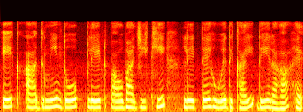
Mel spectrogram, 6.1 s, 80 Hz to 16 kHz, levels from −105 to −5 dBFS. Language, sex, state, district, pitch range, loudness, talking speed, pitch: Hindi, female, Madhya Pradesh, Dhar, 220-235 Hz, -13 LUFS, 130 wpm, 225 Hz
